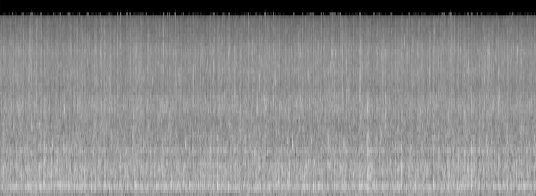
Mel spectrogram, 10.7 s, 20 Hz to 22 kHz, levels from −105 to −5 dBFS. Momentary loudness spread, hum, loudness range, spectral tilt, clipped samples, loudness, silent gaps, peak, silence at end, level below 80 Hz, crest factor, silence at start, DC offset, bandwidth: 1 LU; none; 0 LU; -2.5 dB/octave; under 0.1%; -25 LUFS; none; -6 dBFS; 0 s; -48 dBFS; 22 dB; 0 s; under 0.1%; 17 kHz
